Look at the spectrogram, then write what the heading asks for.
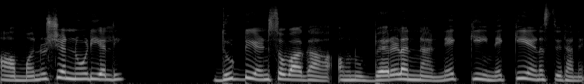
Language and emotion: Kannada, disgusted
